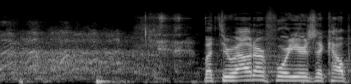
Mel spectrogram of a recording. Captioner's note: audience laughing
